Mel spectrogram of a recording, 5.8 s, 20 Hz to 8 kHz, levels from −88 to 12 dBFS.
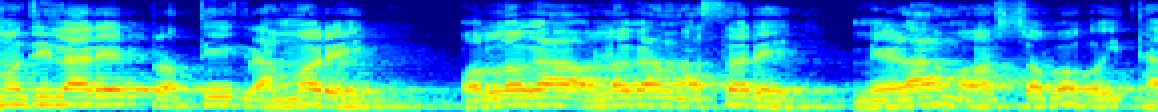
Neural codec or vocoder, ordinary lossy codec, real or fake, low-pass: none; none; real; none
